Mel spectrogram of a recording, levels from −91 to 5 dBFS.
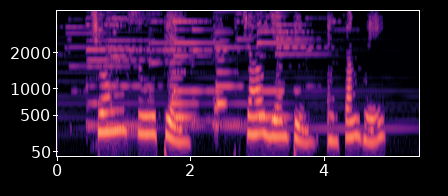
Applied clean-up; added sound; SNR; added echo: classical method spectral subtraction.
